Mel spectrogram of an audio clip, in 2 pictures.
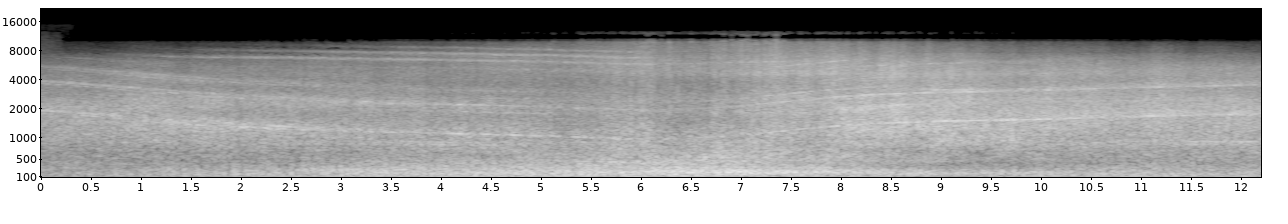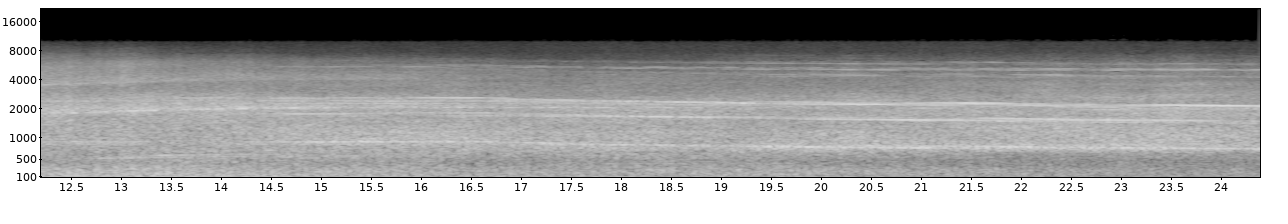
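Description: A jet airplane landing at John F. Kennedy Airport in America and taxiing: a steady engine roar with a high turbine whine that swells loudly for a few seconds, then settles into a shifting, droning whine. No voices.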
